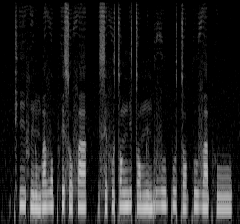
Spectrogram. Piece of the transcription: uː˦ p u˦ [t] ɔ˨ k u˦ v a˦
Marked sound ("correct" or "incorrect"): correct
